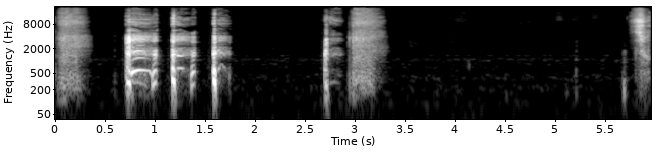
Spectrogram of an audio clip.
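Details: Acted cough, simulated, by a male voice actor playing a young man catching a cold after falling asleep in a cold classroom: four or five hoarse, voiced coughs, then a further cough and breaths.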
